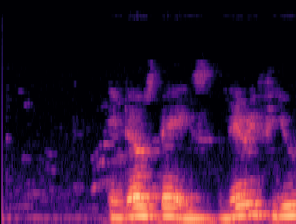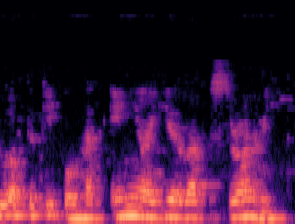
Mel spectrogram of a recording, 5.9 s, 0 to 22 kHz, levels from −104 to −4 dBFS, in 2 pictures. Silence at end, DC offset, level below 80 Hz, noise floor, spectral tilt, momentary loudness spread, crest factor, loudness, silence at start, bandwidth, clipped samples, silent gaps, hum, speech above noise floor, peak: 0.1 s; under 0.1%; -58 dBFS; -65 dBFS; -11 dB/octave; 10 LU; 20 dB; -27 LUFS; 1.1 s; 5.8 kHz; under 0.1%; none; none; 38 dB; -8 dBFS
